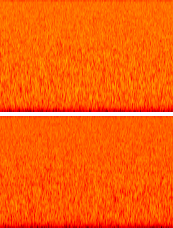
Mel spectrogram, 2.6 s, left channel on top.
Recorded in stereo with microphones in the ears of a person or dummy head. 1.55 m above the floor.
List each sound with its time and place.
Only background noise.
